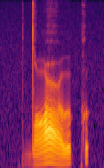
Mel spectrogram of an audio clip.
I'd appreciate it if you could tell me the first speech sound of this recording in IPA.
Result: dˤ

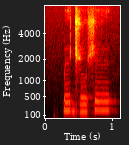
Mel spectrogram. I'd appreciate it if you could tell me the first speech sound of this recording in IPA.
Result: k͡p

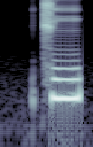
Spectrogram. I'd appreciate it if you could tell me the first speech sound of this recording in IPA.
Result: t͡ʃ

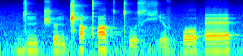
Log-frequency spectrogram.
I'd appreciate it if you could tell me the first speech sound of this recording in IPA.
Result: ɟ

